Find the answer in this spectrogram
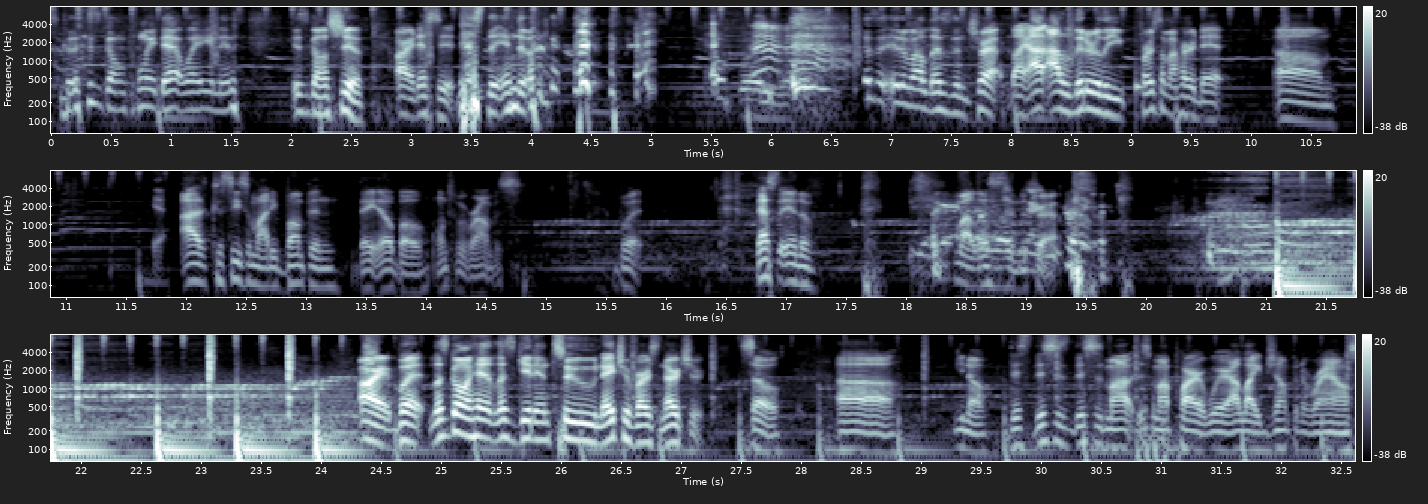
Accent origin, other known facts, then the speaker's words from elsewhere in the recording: the South, United States; being from the South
